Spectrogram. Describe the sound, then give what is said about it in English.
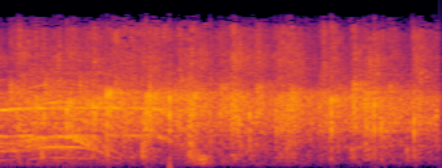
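Applause from a church audience for the worship team: steady, dense clapping that holds at an even level throughout, with a little crowd noise mixed in. “Give it up for the worship team today.”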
